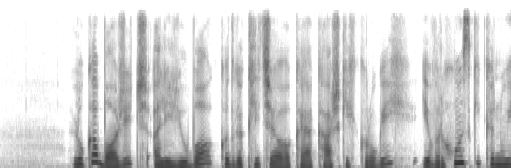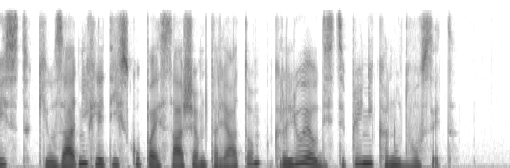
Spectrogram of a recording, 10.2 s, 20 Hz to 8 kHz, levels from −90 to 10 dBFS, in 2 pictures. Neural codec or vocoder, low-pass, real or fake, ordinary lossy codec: none; 7.2 kHz; real; none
